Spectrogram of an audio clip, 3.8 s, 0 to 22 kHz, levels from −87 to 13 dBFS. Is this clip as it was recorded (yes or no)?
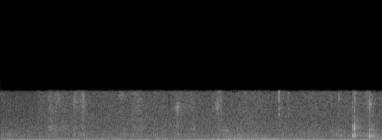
yes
